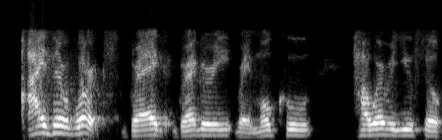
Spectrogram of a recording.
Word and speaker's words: Reimoku: Men, connect with this man right here, Reimoku. Did I say it right? Reimoku. Yes, that's right.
